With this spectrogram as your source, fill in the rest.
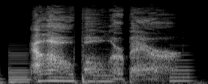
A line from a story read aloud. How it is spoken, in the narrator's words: whispered Penry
